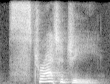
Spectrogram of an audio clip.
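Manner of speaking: slow "Strategy", all the weight on STRA; stress on first syllable. Shown as a demonstration. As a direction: model "Strategy" carefully, front-stressed. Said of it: "all of the stress on the first syllable".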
